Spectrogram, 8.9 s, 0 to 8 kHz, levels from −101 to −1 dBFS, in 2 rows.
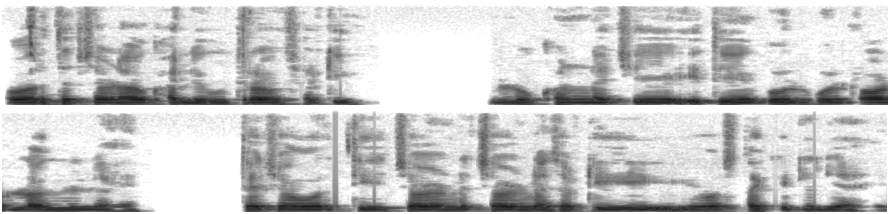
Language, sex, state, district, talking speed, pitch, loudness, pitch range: Marathi, male, Maharashtra, Nagpur, 120 wpm, 115 Hz, -19 LUFS, 110-115 Hz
